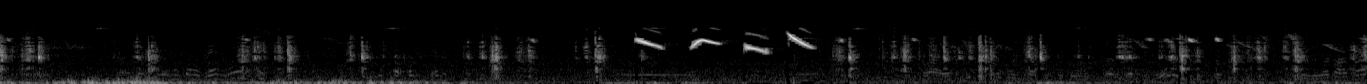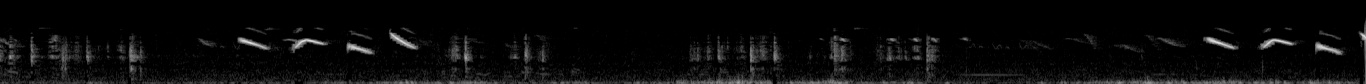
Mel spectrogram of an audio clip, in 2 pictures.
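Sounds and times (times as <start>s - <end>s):
faint chirps and ticks: 0.0s - 27.3s
green-winged saltator singing whistled notes: 6.4s - 8.2s, 16.0s - 17.9s, 25.8s - 27.3s.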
